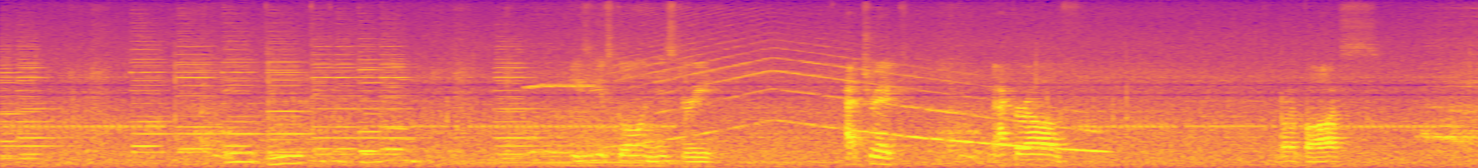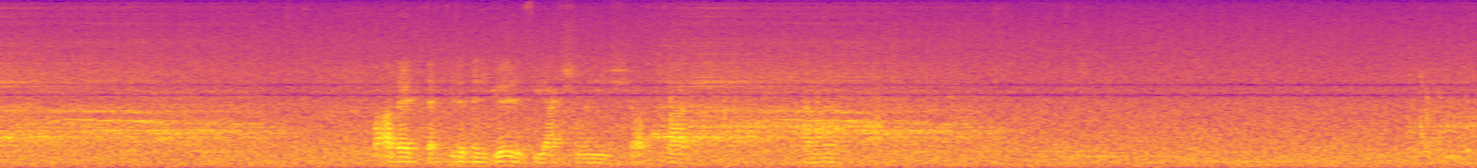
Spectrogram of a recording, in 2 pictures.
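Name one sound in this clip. Electronic video game music plays through a television speaker.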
